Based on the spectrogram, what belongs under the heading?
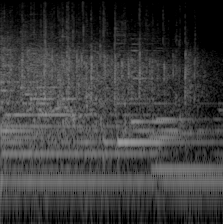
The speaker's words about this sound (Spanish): Vamos, dale un fuerte aplauso al Señor esta mañana con alegría y entusiasmo, porque lo que importa es lo que dice el Padre.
